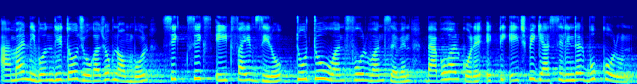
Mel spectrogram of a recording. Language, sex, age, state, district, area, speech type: Bengali, female, 18-30, West Bengal, Purulia, urban, read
